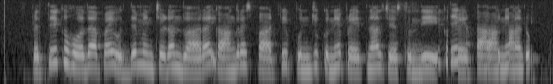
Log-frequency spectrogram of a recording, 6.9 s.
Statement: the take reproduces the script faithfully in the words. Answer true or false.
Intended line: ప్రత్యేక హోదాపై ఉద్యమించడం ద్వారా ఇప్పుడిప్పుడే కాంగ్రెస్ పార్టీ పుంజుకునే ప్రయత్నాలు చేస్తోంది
false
